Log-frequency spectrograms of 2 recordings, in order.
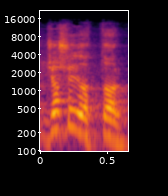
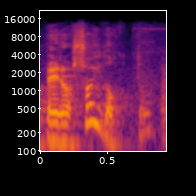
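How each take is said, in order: First: "doctor" with its final r sounded; full "doctor", r at the end; final r kept. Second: "doctor" said as "docto", no final r; questioning "doctor", ending on a bare o; final r dropped. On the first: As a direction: say "doctor" complete, ending in -or. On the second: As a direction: take the r off "doctor". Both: Shown as a demonstration. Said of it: "le quito la R".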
